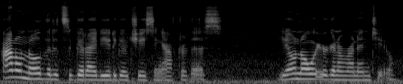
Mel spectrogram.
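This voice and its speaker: A young American woman played by an actress with a medium-pitched voice, candid and wary as a small-town local in an audio drama. There is faint noise in the recording. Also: fairly even intonation, rapid-fire, vocal fry, natural voice. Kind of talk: naturalistic audio drama dialogue.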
